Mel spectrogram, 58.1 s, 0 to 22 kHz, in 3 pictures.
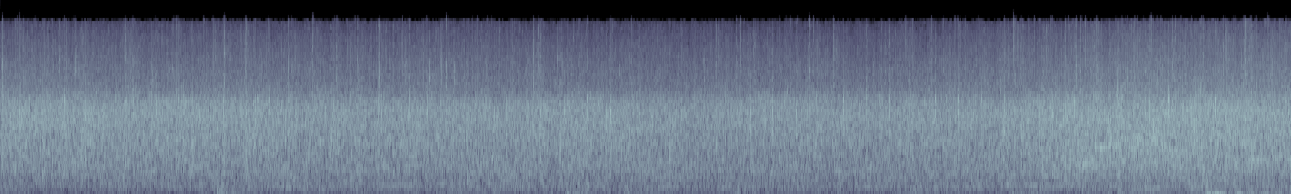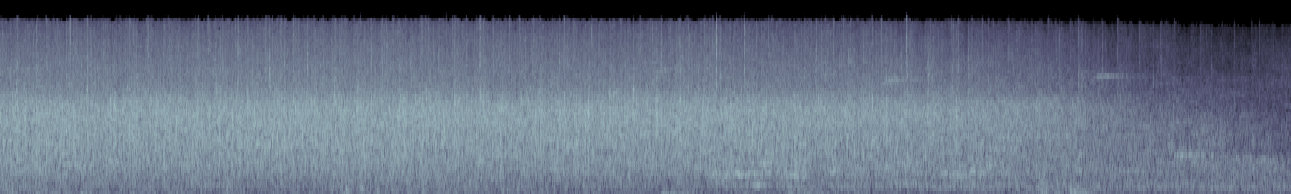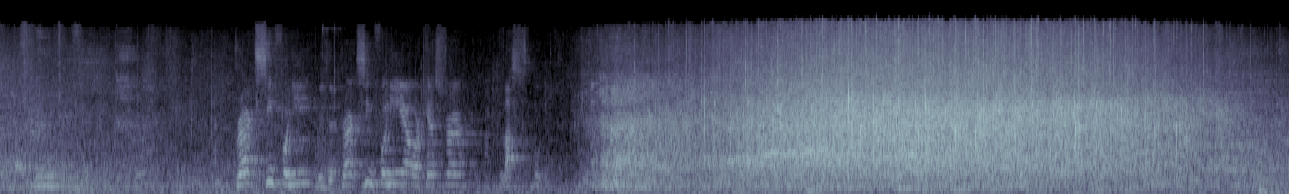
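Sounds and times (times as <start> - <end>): audience applauding: 0.0 - 39.4, 47.6 - 58.0.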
